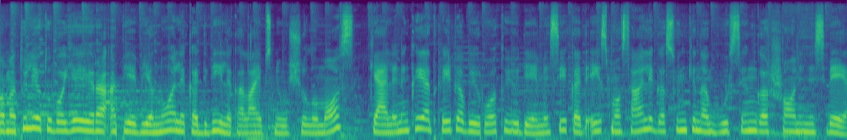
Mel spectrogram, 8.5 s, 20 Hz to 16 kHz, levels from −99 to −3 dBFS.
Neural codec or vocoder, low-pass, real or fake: vocoder, 44.1 kHz, 128 mel bands every 256 samples, BigVGAN v2; 14.4 kHz; fake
